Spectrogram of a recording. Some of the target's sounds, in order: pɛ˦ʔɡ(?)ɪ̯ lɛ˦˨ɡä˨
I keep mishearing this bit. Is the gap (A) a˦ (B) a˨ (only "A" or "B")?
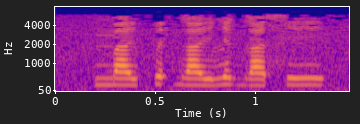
B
